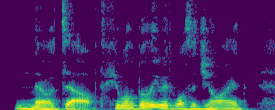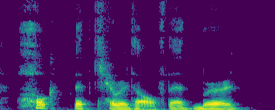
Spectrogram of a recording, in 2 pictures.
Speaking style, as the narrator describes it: he said, chuckling

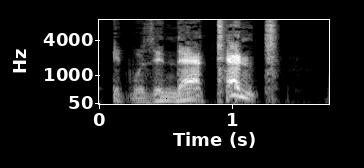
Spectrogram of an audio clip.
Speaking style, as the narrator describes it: rasped Greyback

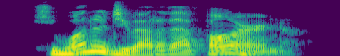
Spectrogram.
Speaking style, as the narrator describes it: Paul said calmly

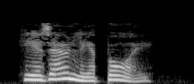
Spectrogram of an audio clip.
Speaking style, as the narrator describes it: Alhanna cried in a low voice

